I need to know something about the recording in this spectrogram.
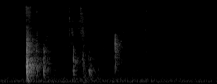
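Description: A page of a large photo book being turned and handled: a few short, faint paper rustles and taps in the first second or so.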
